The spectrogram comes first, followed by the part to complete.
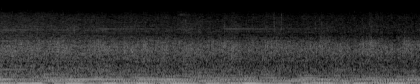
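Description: Large crowd clapping continuously, an even patter of many hands, over soft background music with long held low chords.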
